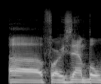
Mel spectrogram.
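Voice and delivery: ordinary talk

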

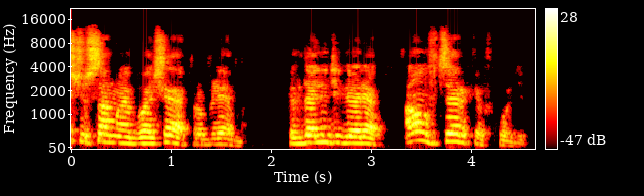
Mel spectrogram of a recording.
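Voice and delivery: ordinary talk

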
